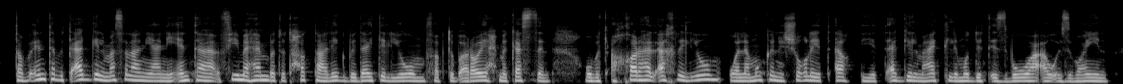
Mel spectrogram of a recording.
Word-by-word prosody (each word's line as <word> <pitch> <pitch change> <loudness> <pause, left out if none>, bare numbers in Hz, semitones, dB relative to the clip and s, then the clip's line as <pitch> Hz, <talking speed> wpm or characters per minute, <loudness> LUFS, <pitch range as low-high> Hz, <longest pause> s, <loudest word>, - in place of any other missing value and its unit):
طَب، 175 -3 -1
أنت 240 +4 +2
بتأجِّل 215 0 +2
مثلًا، 200 0 0
يعني 160 0 0
أنت 185 -3 +2
في 225 -2 0
مهام 200 0 +4
بتتحَط 180 +2 -3
عليك 170 +2 +2
بداية 170 +2 0
اليوم 160 -1 +1
فبتبقى 155 -2 -2
رايح 175 +1 +2
مكسّل 165 -1 -1 0.4
وبتأخّرها 200 +5 +2
لآخِر 195 +3 0
اليوم؟ 215 +5 +1
والّا 160 -1 +1
ممكن 190 +2 0
الشغل 185 +3 -2
يتأ 175 +1 -1
يتأجِّل 160 +3 -2
معاك 170 +3 -2
لمدة 160 -1 0
أسبوع 155 +3 +1
أو 150 -1 -1
أسبوعين؟ 150 +1 -1
170 Hz, 150 wpm, -22 LUFS, 160-195 Hz, 0.4 s, مهام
